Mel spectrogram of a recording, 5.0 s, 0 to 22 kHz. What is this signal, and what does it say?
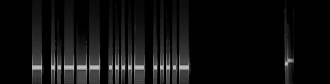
Morse code, heard as a keyed tone, about 25 wpm, 700 Hz. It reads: T244
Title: Numbers - Contest Style - 4-Digit 25wpm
